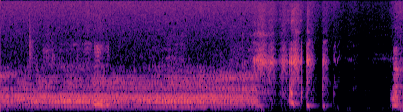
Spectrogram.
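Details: Cristal, a female shih tzu kept indoors at home and said to be going stir-crazy, gives a low, steady rumbling growl for about three seconds, then breaks into a few short, rising whimpers and yelps.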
